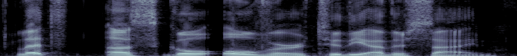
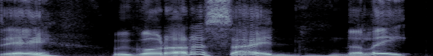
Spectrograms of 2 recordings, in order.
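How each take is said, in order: First: Said in the usual way. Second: Higher, casual Hawaiian pidgin suggestion; local Hawaiian style. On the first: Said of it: "N I T version, it starts out like this". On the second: Shown as a demonstration. Jesus suggesting a trip to his guys, Hawaiian pidgin. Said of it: "kinda like local style".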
